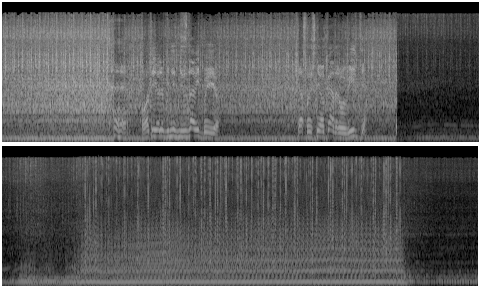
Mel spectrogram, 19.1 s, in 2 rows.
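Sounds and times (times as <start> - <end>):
engine running under load: 0.0 - 19.0
fast clatter: 11.1 - 17.6.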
